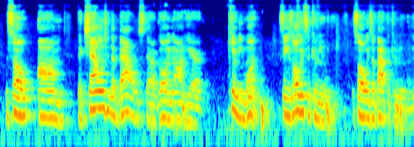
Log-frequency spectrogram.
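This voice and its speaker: Speaking fairly quickly with lively intonation, a man with an American accent is heard in audible room echo. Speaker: police lieutenant. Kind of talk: public forum speech. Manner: conversational, with filler words.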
